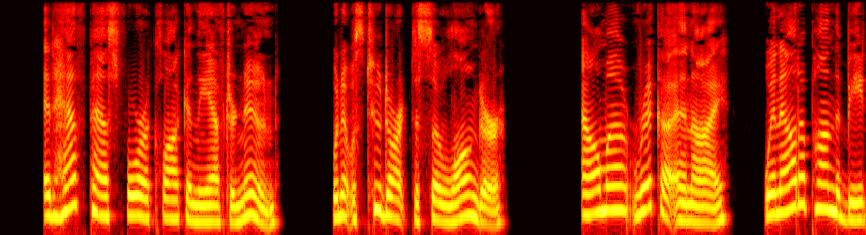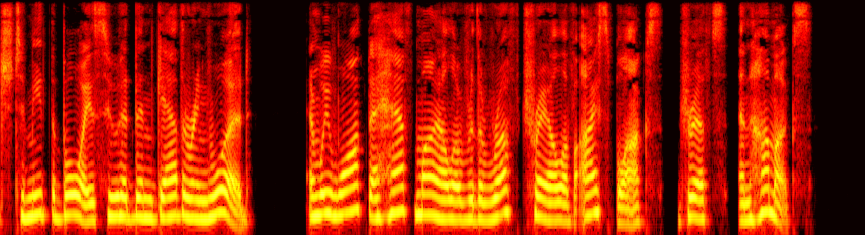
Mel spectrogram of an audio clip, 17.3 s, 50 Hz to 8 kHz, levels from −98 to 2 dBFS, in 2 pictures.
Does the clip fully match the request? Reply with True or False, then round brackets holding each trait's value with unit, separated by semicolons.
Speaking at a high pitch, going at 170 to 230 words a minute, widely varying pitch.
False (210 Hz; 175 wpm; 4.0 semitones)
